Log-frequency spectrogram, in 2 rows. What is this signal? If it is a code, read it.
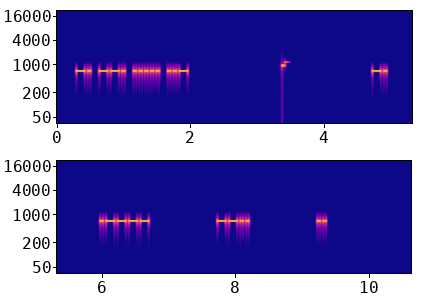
Morse code, heard as a keyed tone, about 28 wpm, spaced as for 12 wpm, 700 Hz. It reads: NG5U N1ZI
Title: USA Call Signs - 4 Characters - 8x Character Spacing - 28wpm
